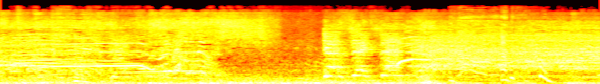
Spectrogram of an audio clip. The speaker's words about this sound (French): C'est le serveur lui-même, enfin le cuisinier là, qui le gueule dans le micro et tout le monde se met à hurler, à sauter. Alors c'est rigolo, hein, c'est plutôt bon enfant, je dois dire.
